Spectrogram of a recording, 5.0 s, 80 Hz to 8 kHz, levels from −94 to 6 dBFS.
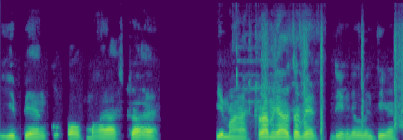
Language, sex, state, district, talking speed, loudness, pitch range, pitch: Hindi, male, Uttar Pradesh, Budaun, 165 wpm, -19 LUFS, 120-130 Hz, 120 Hz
